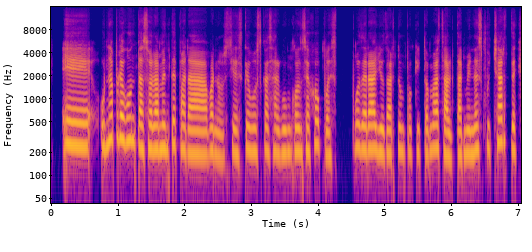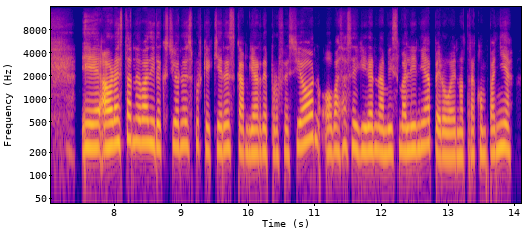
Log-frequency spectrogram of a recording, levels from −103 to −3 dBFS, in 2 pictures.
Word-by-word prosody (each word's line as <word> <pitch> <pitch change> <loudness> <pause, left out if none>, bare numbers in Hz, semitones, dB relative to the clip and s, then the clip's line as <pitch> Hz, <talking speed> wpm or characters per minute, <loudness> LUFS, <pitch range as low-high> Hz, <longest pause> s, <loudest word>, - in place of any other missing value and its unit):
Eh, 245 -2 +2
una 245 +6 0
pregunta 285 -5 +3
solamente 225 +2 +1
para, 190 -3 +2
bueno, 185 -5 -3
sí 200 - -9
es 185 -3 -6
que 220 - -4
buscas 205 0 -5
algún 195 0 -3
consejo, 210 +4 -3
pues 180 -2 -7 0.2
poder 225 -2 +1
ayudarte 200 -2 +1
un 205 - -5
poquito 195 0 -8
más 225 +1 +1
al 180 -3 +2
también 190 +1 -1
escucharte. 225 +2 0 0.5
Eh, 235 +1 +4
¿ahora 240 +3 +9
esta 275 +3 +1
nueva 265 -1 +3
dirección 245 0 -1
es 245 -3 -4
porque 225 -5 -6
quieres 220 +1 -2
cambiar 200 -1 0
de 205 - -2
profesión 240 - 0
o 205 0 -3
vas 220 +1 -2
a 245 - -5
seguir 215 -2 0
en 215 0 +1
la 200 - +2
misma 205 +2 -1
línea, 225 +4 +1
pero 180 -2 0
en 180 +1 -2
otra 180 +1 -5
compañía? 200 +3 -2
215 Hz, 185 wpm, -23 LUFS, 195-235 Hz, 0.5 s, ahora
